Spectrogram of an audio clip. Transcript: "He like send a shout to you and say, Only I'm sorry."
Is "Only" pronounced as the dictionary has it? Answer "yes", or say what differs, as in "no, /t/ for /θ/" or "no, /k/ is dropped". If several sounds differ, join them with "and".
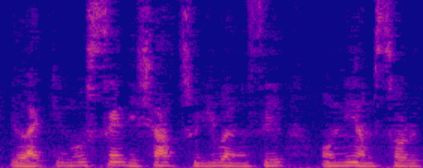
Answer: yes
